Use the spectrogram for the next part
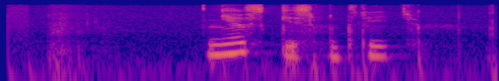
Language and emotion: Russian, neutral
